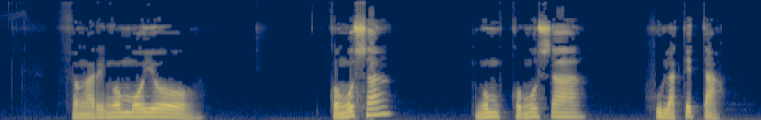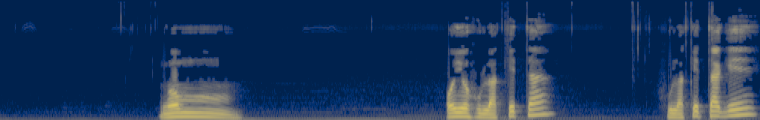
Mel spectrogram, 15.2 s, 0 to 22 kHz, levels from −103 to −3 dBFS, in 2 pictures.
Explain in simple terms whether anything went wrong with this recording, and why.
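Nothing went wrong here: the speech recording has no technical faults anywhere along its length.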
